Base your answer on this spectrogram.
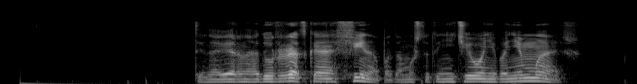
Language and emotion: Russian, angry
